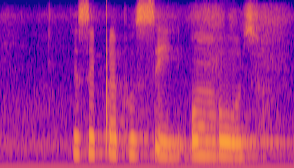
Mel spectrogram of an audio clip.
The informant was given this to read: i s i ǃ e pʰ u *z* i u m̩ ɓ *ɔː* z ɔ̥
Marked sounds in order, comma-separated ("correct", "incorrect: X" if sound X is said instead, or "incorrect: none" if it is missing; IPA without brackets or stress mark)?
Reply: incorrect: s, incorrect: uː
